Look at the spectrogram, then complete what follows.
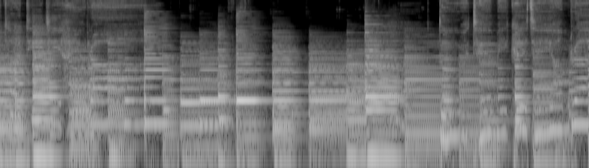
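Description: Roland stage piano playing a song accompaniment, a run of chords and melody notes.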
